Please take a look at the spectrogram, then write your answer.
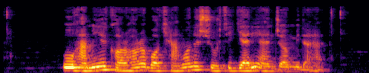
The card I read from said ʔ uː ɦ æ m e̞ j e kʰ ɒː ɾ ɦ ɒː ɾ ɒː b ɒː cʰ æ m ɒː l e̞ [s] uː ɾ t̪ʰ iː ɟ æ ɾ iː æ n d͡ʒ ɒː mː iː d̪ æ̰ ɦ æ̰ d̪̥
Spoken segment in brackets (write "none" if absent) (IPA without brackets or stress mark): ʃ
